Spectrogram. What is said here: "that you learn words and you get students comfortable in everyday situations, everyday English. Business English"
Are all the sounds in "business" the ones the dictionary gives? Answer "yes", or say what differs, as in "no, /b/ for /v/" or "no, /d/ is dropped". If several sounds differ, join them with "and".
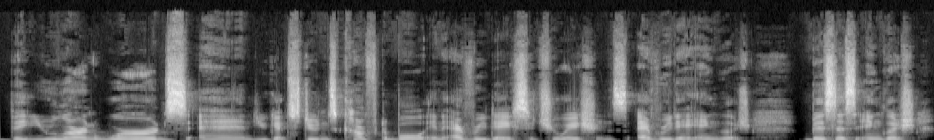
yes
